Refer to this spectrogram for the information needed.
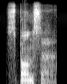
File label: "sponsor", British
